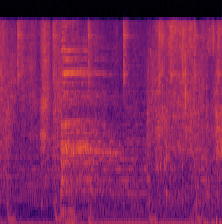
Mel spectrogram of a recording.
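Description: Background music with a steady low bass line, and a soft brushing sound about half a second to a second in as the keyboard case is handled and turned over.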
